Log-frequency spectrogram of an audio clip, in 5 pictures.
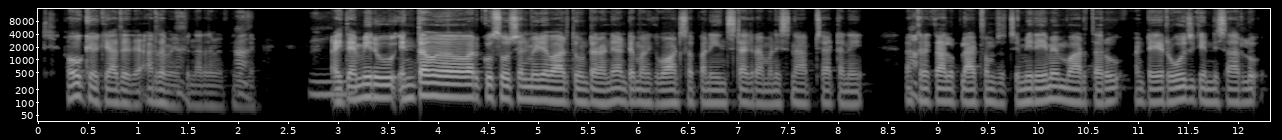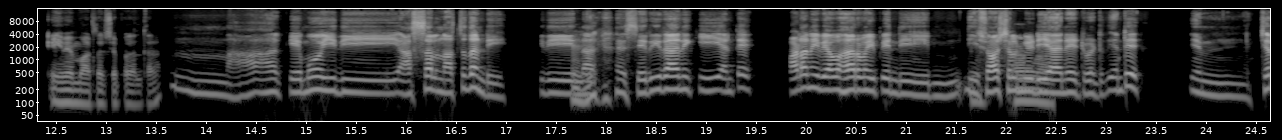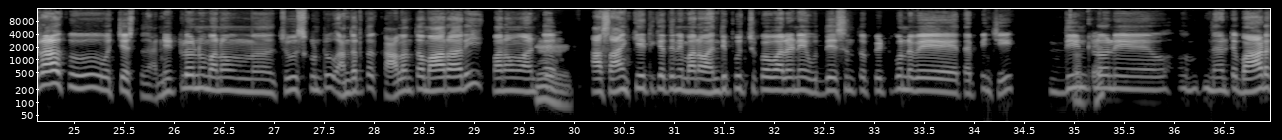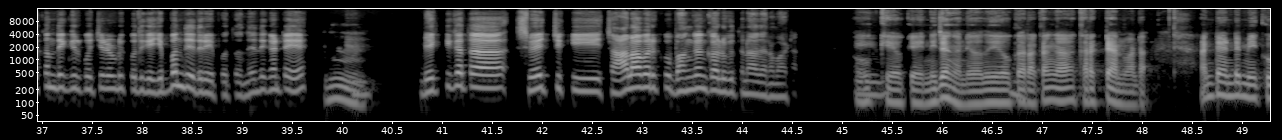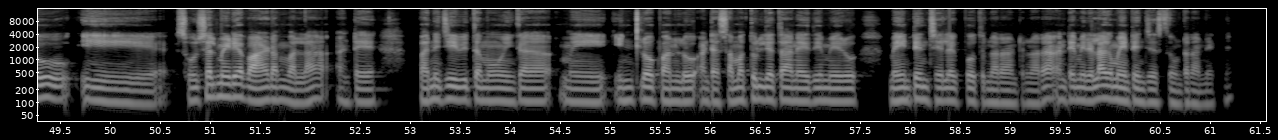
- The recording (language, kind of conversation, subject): Telugu, podcast, సామాజిక మాధ్యమాలు మీ మనస్తత్వంపై ఎలా ప్రభావం చూపాయి?
- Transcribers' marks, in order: other background noise; in English: "సోషల్ మీడియా"; in English: "వాట్సాప్"; in English: "ఇన్‌స్టా‌గ్రామ్"; in English: "స్నాప్‌చాట్"; in English: "ప్లాట్‌ఫారమ్స్"; chuckle; in English: "సోషల్ మీడియా"; in English: "సోషల్ మీడియా"; in English: "మెయింటైన్"; in English: "మెయింటైన్"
